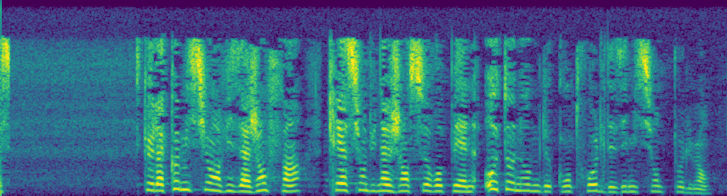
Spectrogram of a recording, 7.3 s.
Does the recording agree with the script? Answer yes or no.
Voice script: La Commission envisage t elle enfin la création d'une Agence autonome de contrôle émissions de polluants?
no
